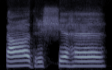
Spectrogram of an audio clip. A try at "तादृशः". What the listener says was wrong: I think you're saying Tadrishyah. There's no ya there, right? So Tadrishaha.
